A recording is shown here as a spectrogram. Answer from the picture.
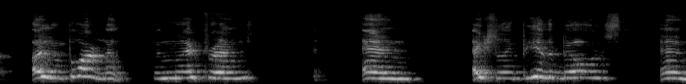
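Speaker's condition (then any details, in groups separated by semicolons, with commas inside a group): Cerebral palsy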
